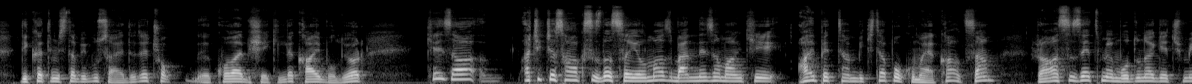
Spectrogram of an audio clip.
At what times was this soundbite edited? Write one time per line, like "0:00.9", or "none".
none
